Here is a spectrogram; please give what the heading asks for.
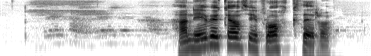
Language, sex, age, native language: Icelandic, male, 60-69, Icelandic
